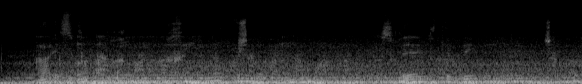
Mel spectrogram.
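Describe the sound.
A steady, low engine rumble and road drone fill the cabin of a moving car, with muffled, indistinct voices underneath and occasional brief higher-pitched clicks.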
